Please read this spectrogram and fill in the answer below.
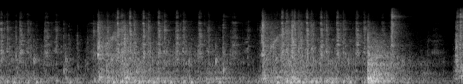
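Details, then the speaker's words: Craftsman M230 push mower, hard to start, smoking and barely staying running: repeated pull-cord cranking bursts without catching; suspected flooding, oil in the cylinder or poor fuel quality, not confirmed. "does not want to start, so let's use the carb cleaner again."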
